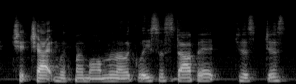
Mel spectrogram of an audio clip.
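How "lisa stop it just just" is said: hushed urging. Retold or imitated. Urging friend quietly beside phone.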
